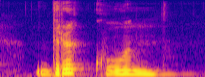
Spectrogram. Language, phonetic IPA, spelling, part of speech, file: Ukrainian, [drɐˈkɔn], дракон, noun, Uk-дракон.ogg
- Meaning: dragon (mythical creature)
